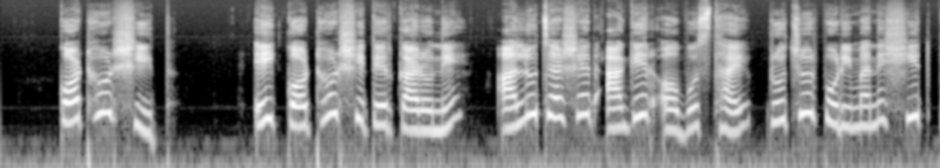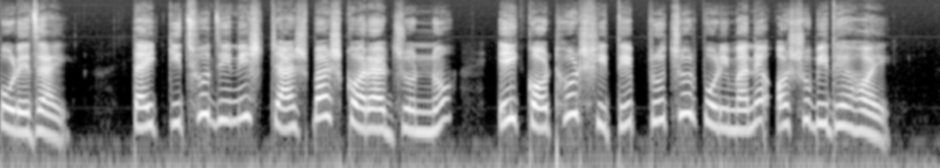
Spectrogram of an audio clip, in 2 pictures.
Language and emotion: Bengali, neutral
